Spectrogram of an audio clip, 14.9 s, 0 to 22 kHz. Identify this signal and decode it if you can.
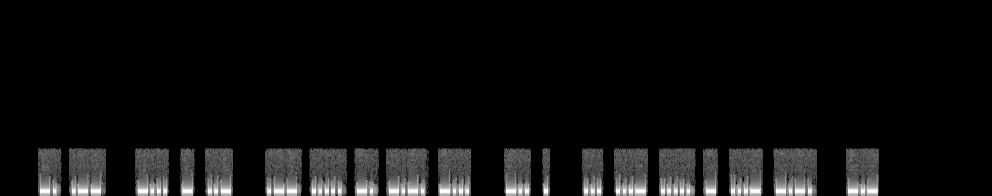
Morse code, heard as a keyed tone, about 25 wpm, spaced as for 20 wpm, 600 Hz. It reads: NW BTU W5NCB DE SV5TVC K
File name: QSO408 20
